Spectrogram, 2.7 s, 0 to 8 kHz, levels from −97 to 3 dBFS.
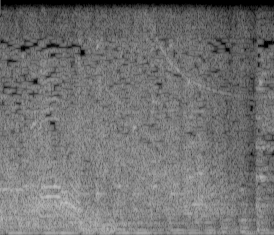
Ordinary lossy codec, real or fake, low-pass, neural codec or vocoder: none; real; none; none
